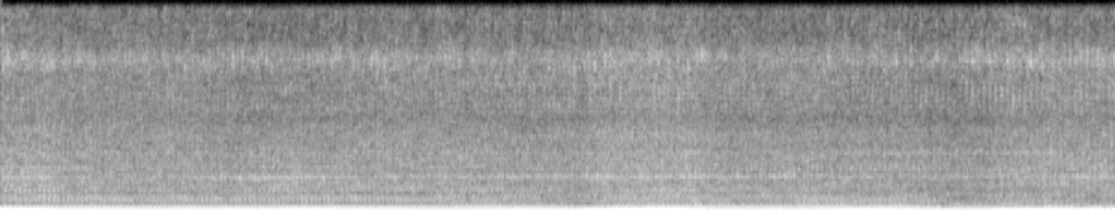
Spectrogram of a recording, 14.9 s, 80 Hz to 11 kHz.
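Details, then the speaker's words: Cold start on a 1996 Kawasaki 750 project bike, rectifier disconnected after shorting: steady, even hum at raised revs on choke, no stumbling or misfires; normal fast idle on choke. "It hasn't been fired up this morning, so we'll turn it on, make sure the choke is set, give it a little fire up. Choke it a little more, get the revs up. There we go."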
